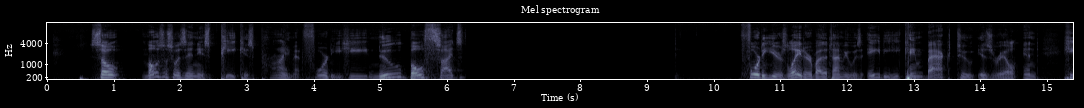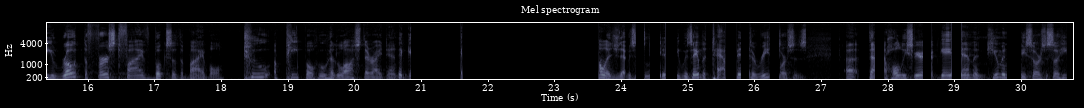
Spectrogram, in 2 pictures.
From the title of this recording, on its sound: Calvary Assembly of God live Stream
